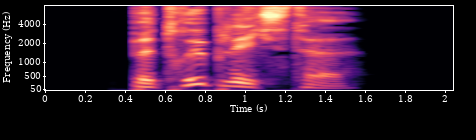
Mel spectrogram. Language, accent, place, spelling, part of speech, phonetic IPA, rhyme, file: German, Germany, Berlin, betrüblichste, adjective, [bəˈtʁyːplɪçstə], -yːplɪçstə, De-betrüblichste.ogg
- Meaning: inflection of betrüblich: 1. strong/mixed nominative/accusative feminine singular superlative degree 2. strong nominative/accusative plural superlative degree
